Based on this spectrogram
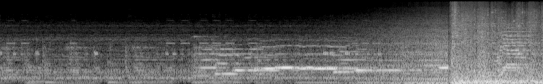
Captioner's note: distant roaring engine gets closer; crash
